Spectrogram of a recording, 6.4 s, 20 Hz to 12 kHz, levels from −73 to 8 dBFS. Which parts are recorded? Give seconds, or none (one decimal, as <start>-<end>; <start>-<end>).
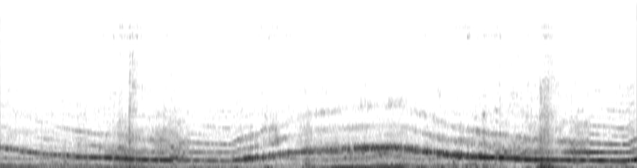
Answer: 0.0-1.0; 1.9-2.4; 5.9-6.4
